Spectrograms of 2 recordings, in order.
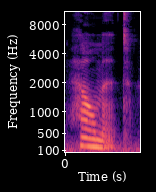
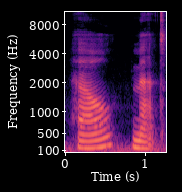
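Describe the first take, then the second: First: "Helmet" as one joined word; syllables blended together. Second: "Helmet" as hel, pause, met; separated syllables. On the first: Teacher putting "Helmet" together for pupils, blended into one word. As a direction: run hel and met together into "Helmet". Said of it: "let's put it together". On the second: Teacher sounding out "Helmet" before joining it, syllable by syllable. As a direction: say "Helmet" in two separate pieces. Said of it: "Now let's put it together". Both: Shown as a demonstration.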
